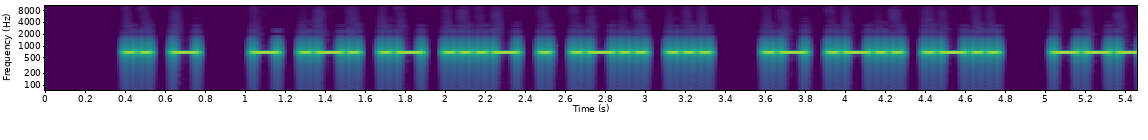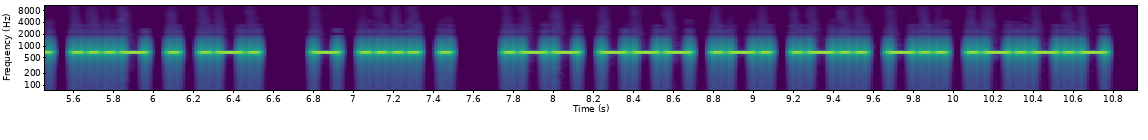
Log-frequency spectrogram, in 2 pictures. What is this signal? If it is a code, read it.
Morse code, heard as a keyed tone, about 30 wpm, 700 Hz. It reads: IT TRAVELS ALL OVER THE WORLD.
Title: Additional Easy Phrases 30wpm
